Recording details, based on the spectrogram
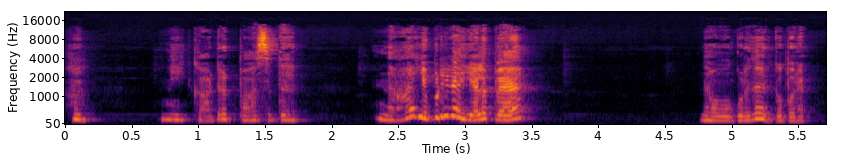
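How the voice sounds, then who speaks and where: A man voicing a tender, high-voiced elder brother. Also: very animated, normal speed, breathy edge. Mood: heartfelt. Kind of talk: emotional audio-drama acting.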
